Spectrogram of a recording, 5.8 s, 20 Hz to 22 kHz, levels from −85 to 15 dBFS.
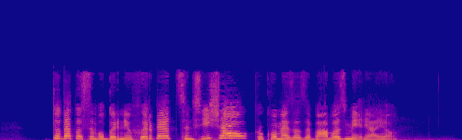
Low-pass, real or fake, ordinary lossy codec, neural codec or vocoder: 10.8 kHz; fake; AAC, 32 kbps; codec, 24 kHz, 1 kbps, SNAC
